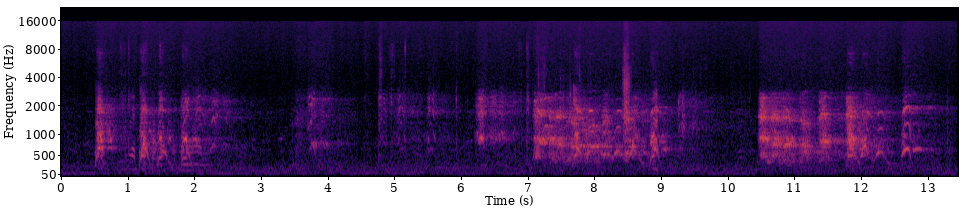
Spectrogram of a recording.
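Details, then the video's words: Rough Collie puppy during training, giving repeated short barks and yips in bursts, with clusters of rapid calls separated by quieter gaps. "Talking Blues- Rough Collie Puppy training"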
